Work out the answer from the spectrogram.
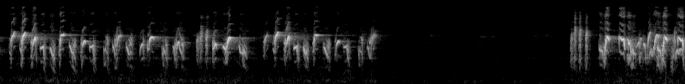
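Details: Streak-eared bulbul pair dueling fiercely in song, recorded 30 October 2021: rapid chattering, bubbly phrases of slurred notes, repeated in dense bursts for nearly four seconds, a pause, then another burst.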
